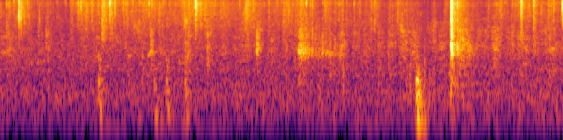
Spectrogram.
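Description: A dog rustles through dry brush.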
